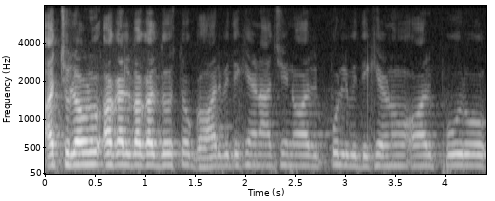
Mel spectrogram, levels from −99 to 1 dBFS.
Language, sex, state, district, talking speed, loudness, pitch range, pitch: Garhwali, male, Uttarakhand, Tehri Garhwal, 205 wpm, -21 LUFS, 185-195 Hz, 190 Hz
